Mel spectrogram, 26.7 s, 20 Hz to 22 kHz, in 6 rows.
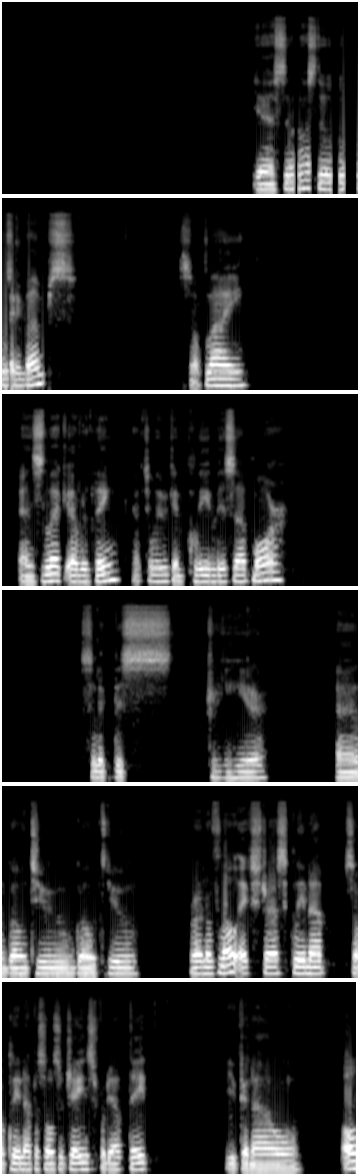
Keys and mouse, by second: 5.0-6.3 middle drag, 7.2 ctrl+a, 8.5-10.4 right drag, 10.4 Tab, 18.3 ctrl+space, 18.7 shift+q.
